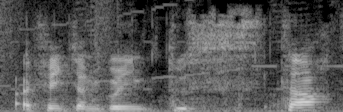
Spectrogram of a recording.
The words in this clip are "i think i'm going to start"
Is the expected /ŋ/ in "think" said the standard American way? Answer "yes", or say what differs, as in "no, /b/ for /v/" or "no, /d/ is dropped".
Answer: yes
